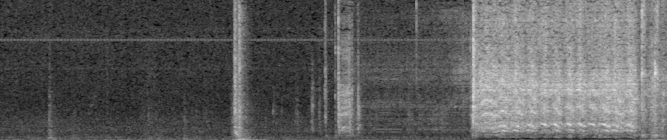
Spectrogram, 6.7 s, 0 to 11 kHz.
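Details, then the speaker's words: 1998 Jaguar XJ8 Vanden Plas V8 after throttle body cleaning for stalling, started with the pedal held to the floor: a few clicks and a pause, then it fires and settles into a steady idle, a normal start. "when you try to start it after you get done doing this procedure you want to make sure that you push that pedal all the way to the floor hold it down until it starts and and then you'll get a nice even flow after that so I'm going to walk around and give her a crank"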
